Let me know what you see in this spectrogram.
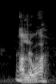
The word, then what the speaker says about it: Alois: Och nu blir jag osäker på uttalet här, för det är Alois eller... – Alois.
